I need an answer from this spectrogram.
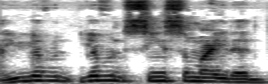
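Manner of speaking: ordinary delivery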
